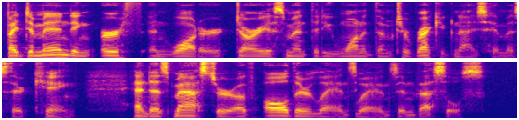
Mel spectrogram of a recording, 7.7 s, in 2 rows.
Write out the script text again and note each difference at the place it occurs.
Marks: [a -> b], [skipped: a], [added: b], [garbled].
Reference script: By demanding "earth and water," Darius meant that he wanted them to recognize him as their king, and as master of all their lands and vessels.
By demanding "earth and water," Darius meant that he wanted them to recognize him as their king, and as master of all their lands [added: lands] and vessels.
